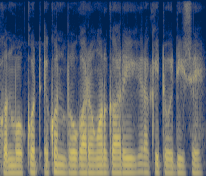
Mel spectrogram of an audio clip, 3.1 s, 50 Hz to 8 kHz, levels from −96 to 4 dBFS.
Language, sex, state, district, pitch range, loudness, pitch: Assamese, female, Assam, Sonitpur, 115-120 Hz, -19 LUFS, 115 Hz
